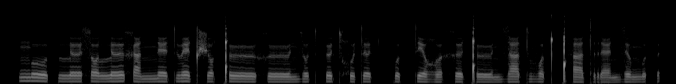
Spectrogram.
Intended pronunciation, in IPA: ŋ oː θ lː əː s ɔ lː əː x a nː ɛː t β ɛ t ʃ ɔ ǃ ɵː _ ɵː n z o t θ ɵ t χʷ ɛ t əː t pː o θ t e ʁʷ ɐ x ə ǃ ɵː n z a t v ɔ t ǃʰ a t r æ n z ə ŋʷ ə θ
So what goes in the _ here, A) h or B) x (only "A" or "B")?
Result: B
